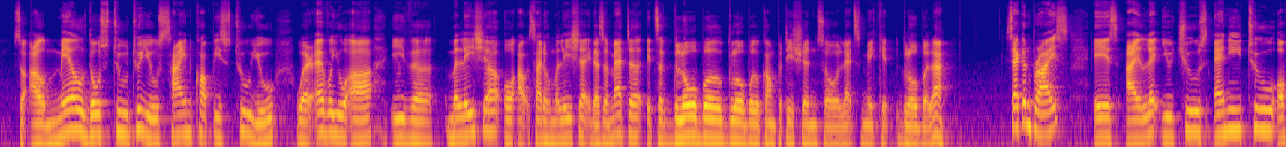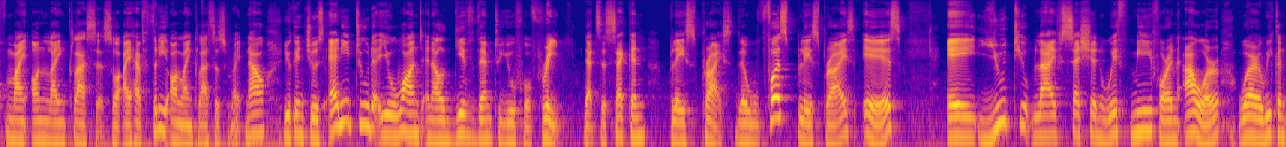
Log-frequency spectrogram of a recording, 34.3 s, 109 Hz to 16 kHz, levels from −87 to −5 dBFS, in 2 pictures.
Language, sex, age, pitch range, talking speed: Malay, male, 20-39, 125-165 Hz, 165 wpm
